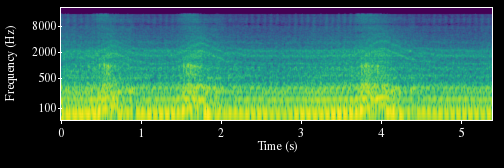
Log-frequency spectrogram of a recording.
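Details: Suzuki V-Strom DL1000 first cold start after clutch basket replacement and valve adjustment; cold V-twin blips up and settles cleanly with steady low thump, no rattle or knock, smoke from left judged normal cold: normal running.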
